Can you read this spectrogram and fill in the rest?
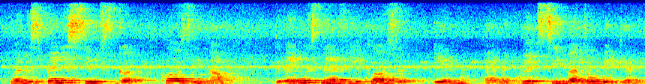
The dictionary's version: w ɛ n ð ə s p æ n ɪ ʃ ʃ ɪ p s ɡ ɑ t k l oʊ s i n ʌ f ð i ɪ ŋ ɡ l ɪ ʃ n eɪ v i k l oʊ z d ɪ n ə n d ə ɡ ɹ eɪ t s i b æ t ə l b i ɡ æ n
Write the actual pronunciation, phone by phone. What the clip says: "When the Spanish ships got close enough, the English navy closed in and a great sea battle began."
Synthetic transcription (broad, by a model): w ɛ n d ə s p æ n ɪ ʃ s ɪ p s ɡ ɑ t k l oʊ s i n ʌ f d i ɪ ŋ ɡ l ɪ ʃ n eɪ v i k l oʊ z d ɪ n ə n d ə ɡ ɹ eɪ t s i b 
